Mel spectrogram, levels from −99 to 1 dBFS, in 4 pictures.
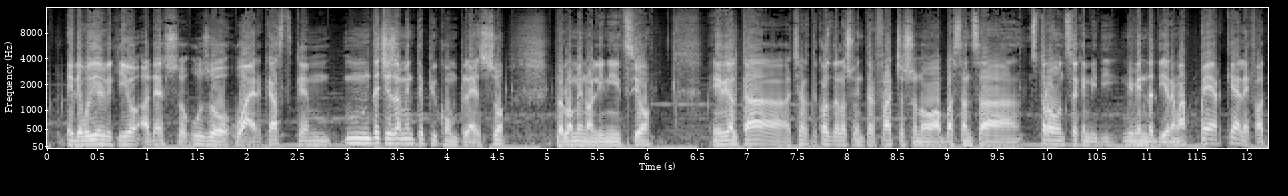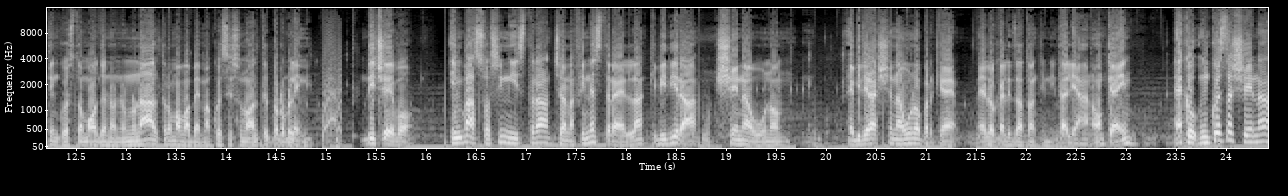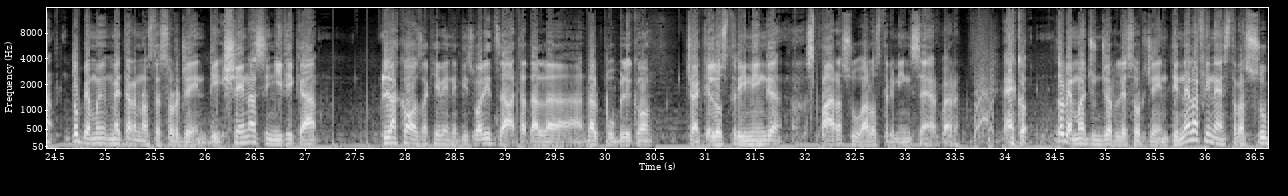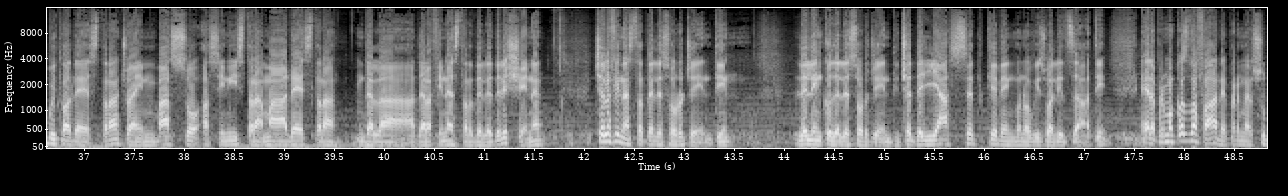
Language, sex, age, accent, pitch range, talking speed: Italian, male, 30-49, native, 95-120 Hz, 185 wpm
